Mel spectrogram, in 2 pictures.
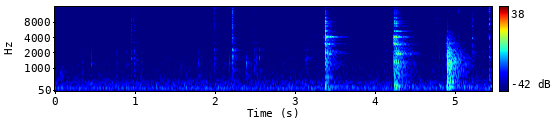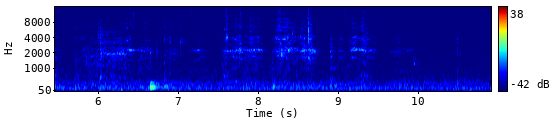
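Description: Utensils clinking sharply against a glass mixing bowl three times, then a wire whisk beating a miso and oil dressing in the bowl, softer and irregular.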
